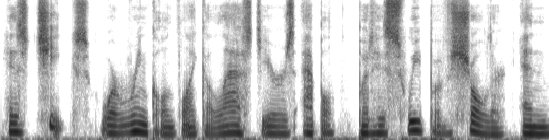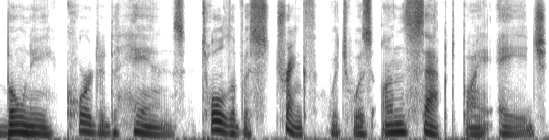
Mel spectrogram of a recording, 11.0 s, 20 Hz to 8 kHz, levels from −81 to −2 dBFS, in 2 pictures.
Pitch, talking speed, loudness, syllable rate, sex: 115 Hz, 145 wpm, -20 LUFS, 3.7 syllables/s, male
